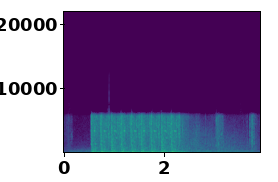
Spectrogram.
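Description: Rat Pack exotic sidearm firing in Destiny 2: a loud, rapid burst of repeated gunshots in a steady rhythm for about two seconds, tapering into a couple of softer mechanical clicks.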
